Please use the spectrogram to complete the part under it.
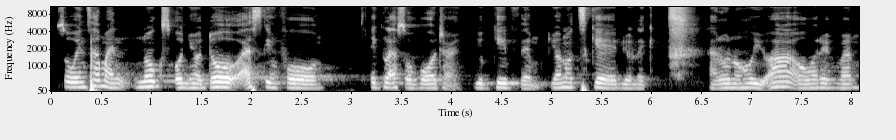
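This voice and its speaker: A woman's voice: deep voice, fairly even intonation, normal speed, a little mellow, big-room sound. A young woman from Malawi talking casually to camera, chatty and emphatic, often laughing and repeating words for emphasis. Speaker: vlogger. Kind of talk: casual vlog monologue.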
